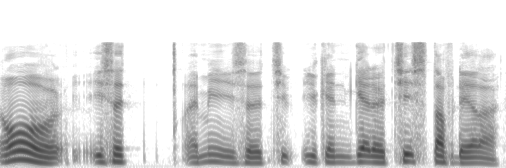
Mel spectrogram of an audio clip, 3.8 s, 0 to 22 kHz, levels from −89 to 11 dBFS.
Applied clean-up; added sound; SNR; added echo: none; none; none; none.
